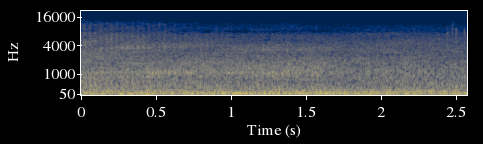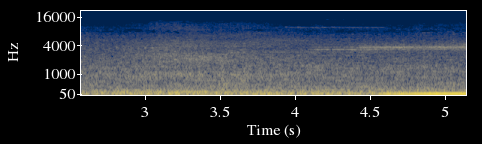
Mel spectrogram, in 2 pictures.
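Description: Road traffic: a steady low rumble of passing vehicles, with a louder low engine drone coming in near the end.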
